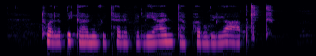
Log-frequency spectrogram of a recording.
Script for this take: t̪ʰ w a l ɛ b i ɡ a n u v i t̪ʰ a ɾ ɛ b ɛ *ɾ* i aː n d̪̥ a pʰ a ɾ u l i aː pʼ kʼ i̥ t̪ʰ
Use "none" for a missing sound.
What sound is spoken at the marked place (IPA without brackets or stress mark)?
l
